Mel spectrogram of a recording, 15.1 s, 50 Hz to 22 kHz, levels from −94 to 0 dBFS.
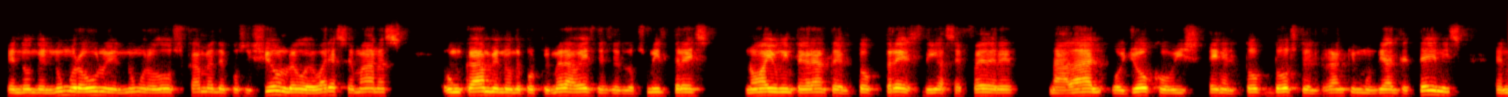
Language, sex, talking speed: Spanish, male, 190 wpm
